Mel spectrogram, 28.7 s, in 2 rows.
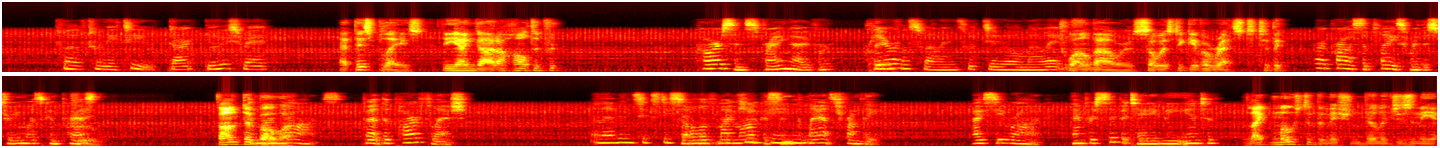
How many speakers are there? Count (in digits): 3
